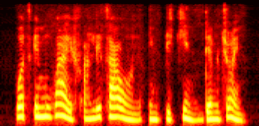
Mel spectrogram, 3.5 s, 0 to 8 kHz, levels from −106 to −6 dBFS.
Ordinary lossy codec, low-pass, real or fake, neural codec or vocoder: none; 7.2 kHz; fake; codec, 16 kHz, 16 kbps, FreqCodec, smaller model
